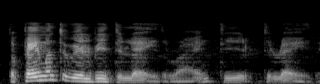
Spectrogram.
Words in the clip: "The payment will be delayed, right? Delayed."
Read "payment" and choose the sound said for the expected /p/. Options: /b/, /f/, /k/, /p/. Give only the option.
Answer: /p/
